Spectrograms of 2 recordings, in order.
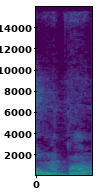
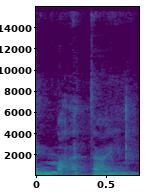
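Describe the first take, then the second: First: Said in the usual way. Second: "ma'atayim" with a long drawn-out first a; Jerusalem-style maa-tayim, first vowel held; lengthened first vowel. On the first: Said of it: "we don't say matayim". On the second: Shown as a demonstration. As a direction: stretch the opening maa in "ma'atayim". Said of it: "we like to lengthen the vowels".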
